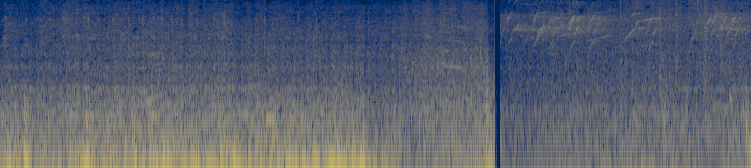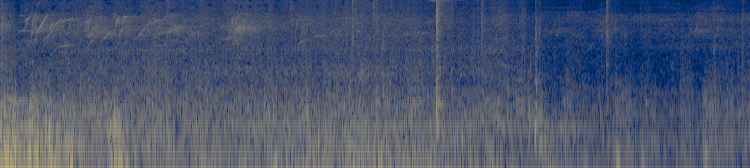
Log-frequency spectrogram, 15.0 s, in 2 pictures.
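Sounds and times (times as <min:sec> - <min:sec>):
low rumble: 0:00.0 - 0:14.0
small birds chirping: 0:04.1 - 0:15.0.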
